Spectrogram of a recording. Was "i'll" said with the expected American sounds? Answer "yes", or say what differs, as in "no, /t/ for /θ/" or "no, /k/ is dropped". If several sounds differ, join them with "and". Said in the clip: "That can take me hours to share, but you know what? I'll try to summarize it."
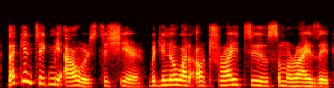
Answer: yes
